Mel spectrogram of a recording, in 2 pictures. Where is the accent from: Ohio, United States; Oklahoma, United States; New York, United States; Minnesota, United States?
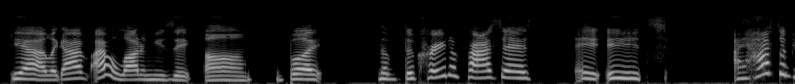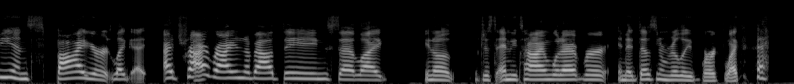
Ohio, United States; Cincinnati; I grew up in Cincinnati, Ohio, born and raised.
